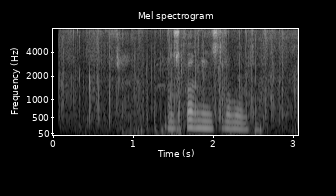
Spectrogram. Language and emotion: Russian, neutral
